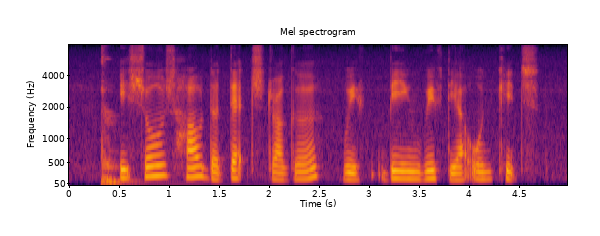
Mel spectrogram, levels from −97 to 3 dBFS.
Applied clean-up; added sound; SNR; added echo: none; Thump, thud; 19 dB; none.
